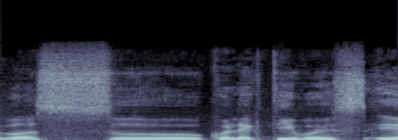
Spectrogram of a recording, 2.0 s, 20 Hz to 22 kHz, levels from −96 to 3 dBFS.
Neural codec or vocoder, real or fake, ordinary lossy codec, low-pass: vocoder, 44.1 kHz, 128 mel bands, Pupu-Vocoder; fake; Opus, 64 kbps; 14.4 kHz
